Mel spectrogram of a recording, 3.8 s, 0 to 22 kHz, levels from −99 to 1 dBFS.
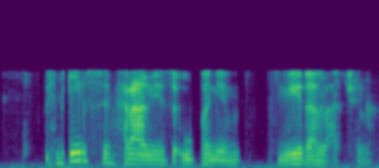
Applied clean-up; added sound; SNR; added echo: neural diffusion model UNIVERSE++.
